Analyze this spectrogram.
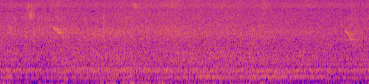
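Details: Africanized honey bees, Puerto Rico, stirred during a routine hive inspection; an even, unbroken buzzing drone of many bees throughout, with faint higher whines of individual bees flying past.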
